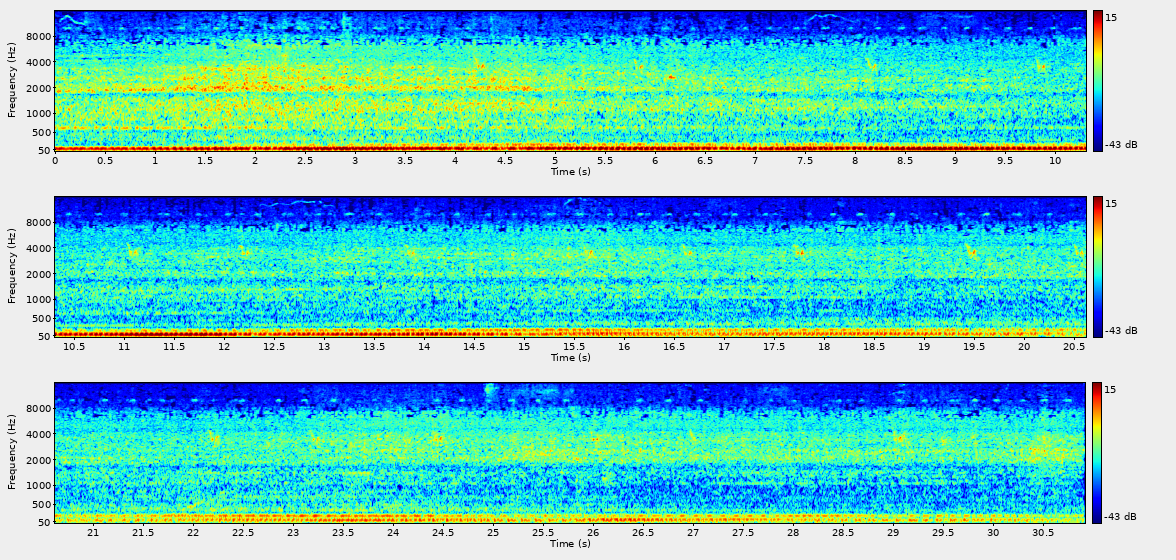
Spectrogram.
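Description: Diesel locomotive engine running with a deep, steady rumble that eases down a little about twelve seconds in.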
